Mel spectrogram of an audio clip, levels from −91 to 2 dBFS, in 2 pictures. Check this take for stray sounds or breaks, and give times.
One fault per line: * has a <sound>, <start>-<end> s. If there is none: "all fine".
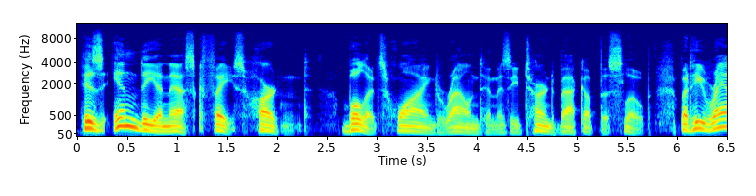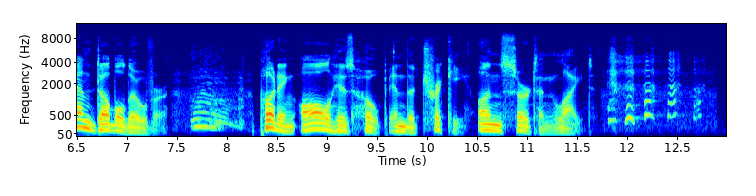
* has a sigh, 7.6-8.2 s
* has a laugh, 11.8-12.8 s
